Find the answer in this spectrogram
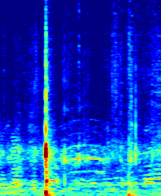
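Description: A volleyball struck hard by a player's hand on the serve: one sharp smack about half a second in, then a fainter knock a second later. Spectators talk faintly in the background.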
